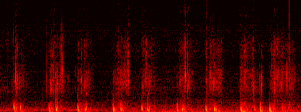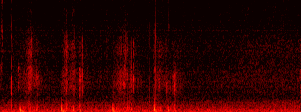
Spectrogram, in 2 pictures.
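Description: Footsteps walk steadily on pavement.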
